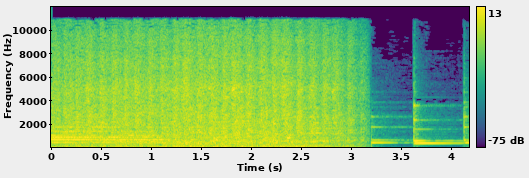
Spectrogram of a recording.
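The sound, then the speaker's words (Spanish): Train rumbling and clattering along the rails as a sound effect, a dense loud roar that cuts off abruptly into a tonal horn: a short blast, a brief gap, then a longer sustained one. “Recorre América Latina y el resto del mundo en nuestro tren imaginario.”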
